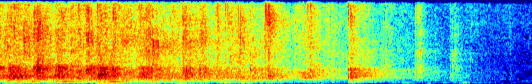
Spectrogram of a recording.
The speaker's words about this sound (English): Yeah, let's go ahead and give these two gentlemen another round of applause. They did a great job this morning.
